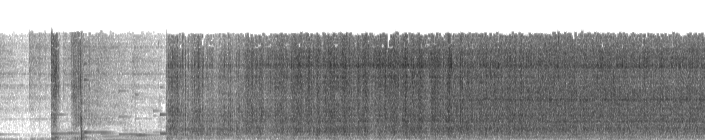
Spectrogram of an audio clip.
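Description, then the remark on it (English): A few brief clicks and clatters, then a blender motor whirs up and runs steadily at a loud, dense roar, pureeing sliced white peaches, with no voices. “Slice up the peaches and puree them in a blender.”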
